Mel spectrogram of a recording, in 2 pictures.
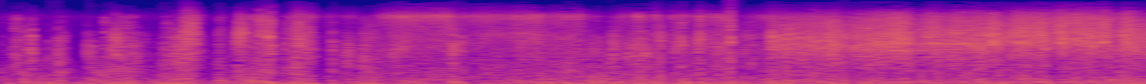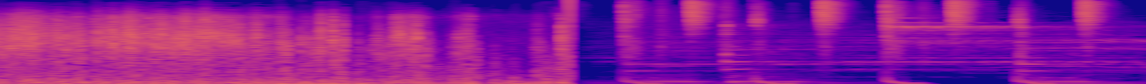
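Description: Strong wind buffeting the camera microphone, a loud, steady rumble. About six and a half seconds in it cuts off abruptly and background music takes over.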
